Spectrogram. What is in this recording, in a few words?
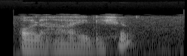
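"allerheilje", Alsatian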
